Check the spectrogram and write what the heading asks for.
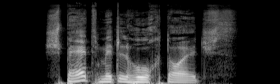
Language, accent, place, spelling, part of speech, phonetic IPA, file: German, Germany, Berlin, Spätmittelhochdeutschs, noun, [ˈʃpɛːtmɪtl̩ˌhoːxdɔɪ̯t͡ʃs], De-Spätmittelhochdeutschs.ogg
- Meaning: genitive singular of Spätmittelhochdeutsch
